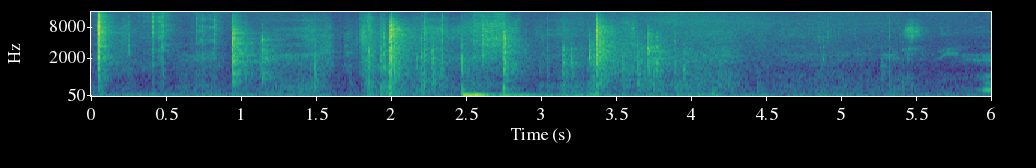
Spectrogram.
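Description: Close-miked handling of a sheet of printed photo paper: rustling and crackling with several sharp clicks as it is picked up. A single heavy low thump about two and a half seconds in is the loudest sound.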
